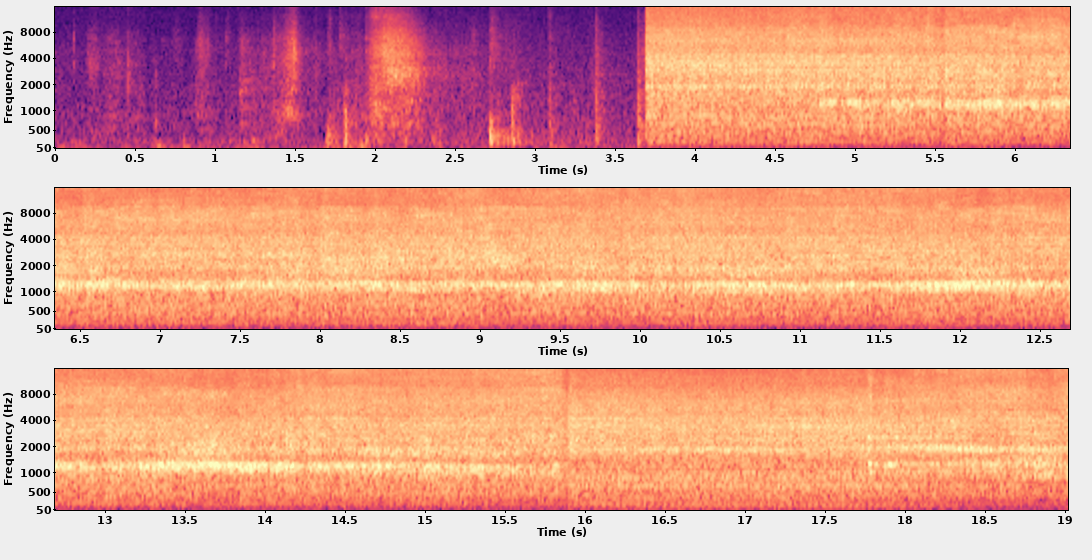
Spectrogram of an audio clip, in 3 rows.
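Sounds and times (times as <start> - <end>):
belt grinder sanding leather: 3.7 - 19.0.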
